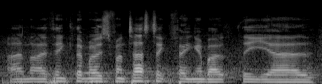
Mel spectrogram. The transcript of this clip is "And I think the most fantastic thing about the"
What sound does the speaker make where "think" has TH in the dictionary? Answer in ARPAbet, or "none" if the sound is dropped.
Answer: TH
